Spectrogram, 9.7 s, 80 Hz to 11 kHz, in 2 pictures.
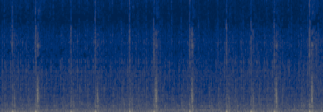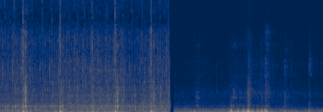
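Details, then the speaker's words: Tofaş Şahin, engine fully rebuilt 12 months and 3,500 km earlier, push-started after stalling in mud: sharp metallic clatter ticking over rough idle until it cuts out; oil light on, oil sprayed around engine; owner fears serious internal damage, cause unconfirmed. "bir ses var arabada böyle çak çuk çak çuk çak çuk çak çuk falan Demir demire vuru ulan dedim motor mu yedi araba yani dedim"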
